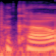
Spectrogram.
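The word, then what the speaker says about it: Picoult: before we rap real fast i forgot jodie pico i think that's how you pronounce her name it's p-i-c-o-u-l-t she has really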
